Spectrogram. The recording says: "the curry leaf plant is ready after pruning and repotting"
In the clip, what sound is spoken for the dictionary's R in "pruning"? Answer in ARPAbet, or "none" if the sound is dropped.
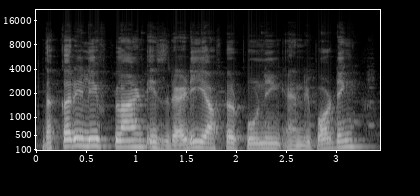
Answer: none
